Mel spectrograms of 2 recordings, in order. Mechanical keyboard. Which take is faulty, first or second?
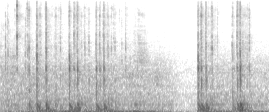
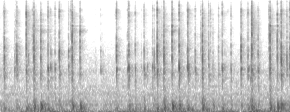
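first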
